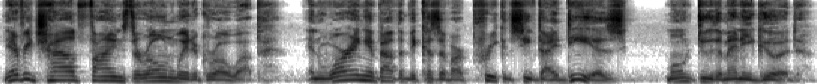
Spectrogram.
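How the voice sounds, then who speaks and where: An actor playing a hearty middle-aged knight grandmaster in a video game, an easygoing adventurer who talks in a wry, conversational way. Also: male voice, medium pitch, close to an everyday voice. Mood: admiring, easygoing. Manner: relaxed, wry, conversational, with chuckles and musing pauses. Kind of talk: video game character voice lines.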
